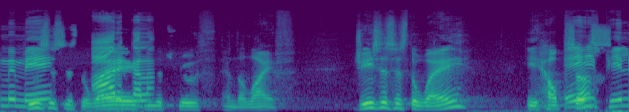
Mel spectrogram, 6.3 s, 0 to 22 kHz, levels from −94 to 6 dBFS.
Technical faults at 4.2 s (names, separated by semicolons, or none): none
